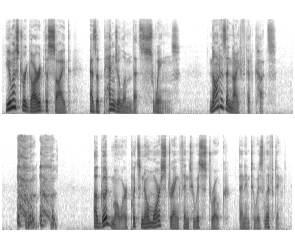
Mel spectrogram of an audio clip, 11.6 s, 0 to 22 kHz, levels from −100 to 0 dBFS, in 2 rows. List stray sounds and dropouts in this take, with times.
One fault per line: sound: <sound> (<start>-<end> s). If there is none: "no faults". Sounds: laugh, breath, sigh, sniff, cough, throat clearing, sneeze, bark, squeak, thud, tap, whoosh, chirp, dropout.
sound: cough (6.1-7.0 s)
